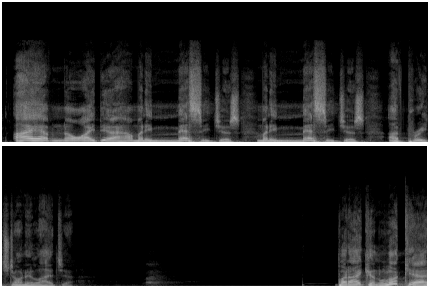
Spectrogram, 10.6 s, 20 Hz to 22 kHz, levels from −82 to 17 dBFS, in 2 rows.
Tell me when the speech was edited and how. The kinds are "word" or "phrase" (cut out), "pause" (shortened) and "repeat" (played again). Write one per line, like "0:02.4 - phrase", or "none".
0:03.2 - repeat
